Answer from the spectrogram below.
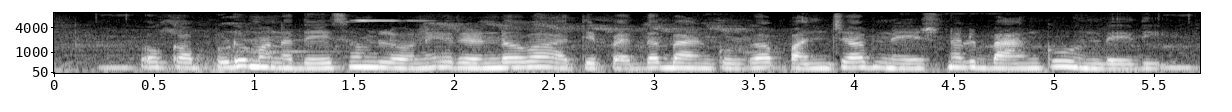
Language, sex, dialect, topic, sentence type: Telugu, female, Central/Coastal, banking, statement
